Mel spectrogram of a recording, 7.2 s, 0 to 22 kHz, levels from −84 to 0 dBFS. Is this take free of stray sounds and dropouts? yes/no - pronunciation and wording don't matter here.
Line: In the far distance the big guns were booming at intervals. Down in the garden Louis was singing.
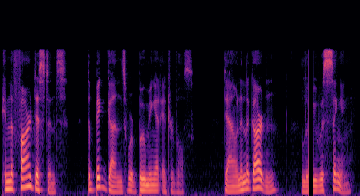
no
